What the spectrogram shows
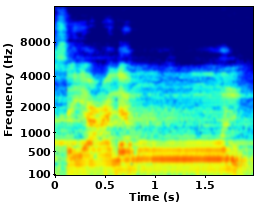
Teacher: مو و مدہ ہوا، واو ساکن پہلے پیش ہے، 1 الف مقدار کھینچ کے پڑھنا ہے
